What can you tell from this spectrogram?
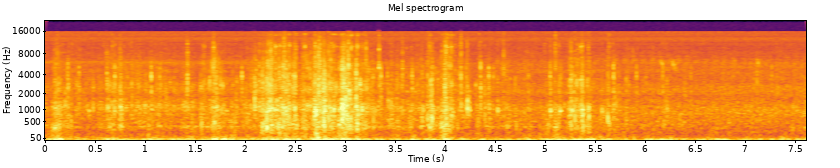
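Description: Mountain bike rolling downhill over bumpy grass, its frame and parts rattling and knocking unevenly, busiest about two to three seconds in.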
